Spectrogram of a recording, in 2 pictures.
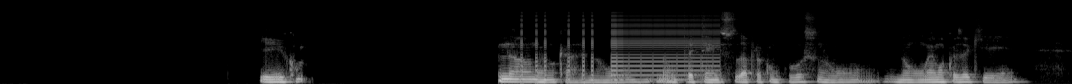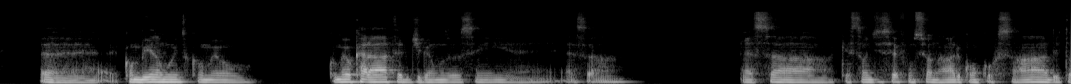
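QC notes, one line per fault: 5.21–5.93 s: GSM signalling bursts. A nearby 2G handset sends short clusters of radio bursts while it signals to the network. The audio wiring rectifies those pulses, so they appear as sound. The result is a galloping dit-dit-dit of brief buzzes pulsing at about 217 Hz, the handset's burst rate. The buzzes sit at roughly the same level as the speech.
6.11–7.20 s: GSM phone buzz. The handset has moved into a call and now transmits continuously at about 217 bursts per second. The circuit rectifies each burst, giving a hard, raspy buzz at 217 Hz. Its sharp edges produce many harmonics. The buzz is nearly steady at about 8 dB below the speech and has no relation to what is being said.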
